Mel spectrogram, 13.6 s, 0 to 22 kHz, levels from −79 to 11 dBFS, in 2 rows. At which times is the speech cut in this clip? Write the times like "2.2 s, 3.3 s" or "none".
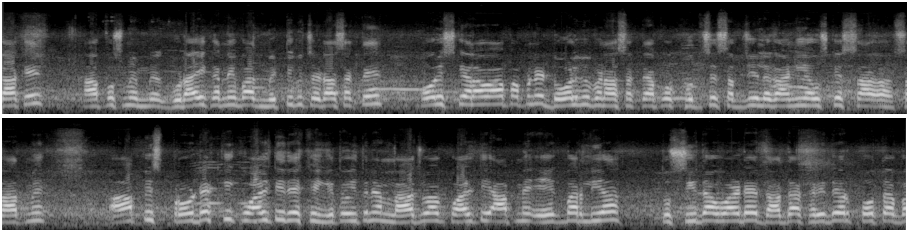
none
